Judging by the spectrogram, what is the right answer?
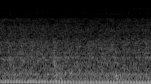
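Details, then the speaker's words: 2012 Hyundai ix35 G4KD, AWD automatic, 202,000 km: heavy, deep idle with a fast steady knock throughout, piston slap from scored cylinders, at least two pistons badly scored. "Так вот, все можете слышать, задиры брякают."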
